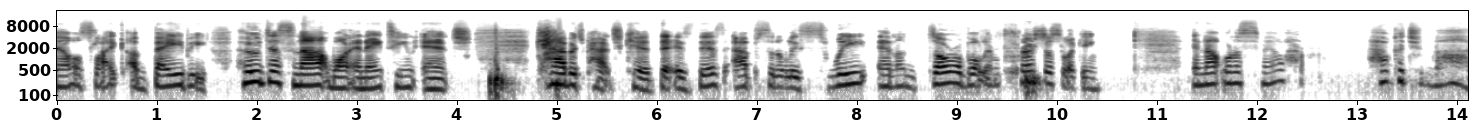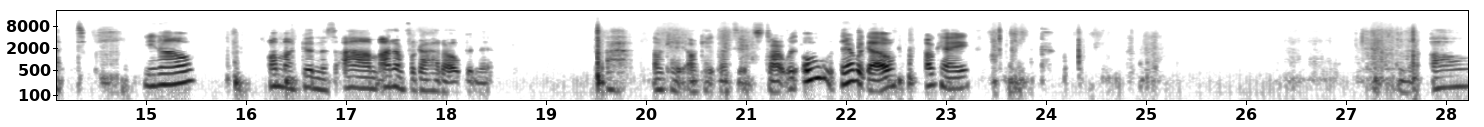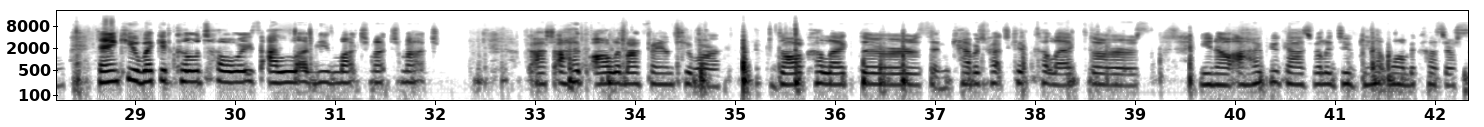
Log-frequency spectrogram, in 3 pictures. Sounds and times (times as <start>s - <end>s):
Speech: 0.0s - 12.5s, 13.1s - 15.5s, 16.2s - 18.5s, 19.5s - 24.1s, 27.2s - 42.3s
Inside, small room: 0.0s - 42.3s.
